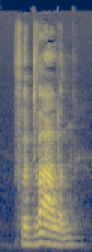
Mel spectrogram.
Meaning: to become lost, to go astray
- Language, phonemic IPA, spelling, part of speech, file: Dutch, /vərˈdwalə(n)/, verdwalen, verb, Nl-verdwalen.ogg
